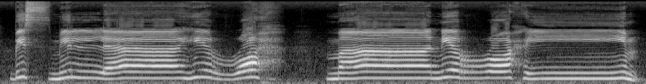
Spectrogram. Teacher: لفظ اللہ کے لام کو ہم باریک پڑھ رہے ہیں، ریزن سیم ہے کہ اس سے پہلے زیر ہے۔ بسم اللہ الرحمن الرحیم، اب یہاں پر بھی ہمیں وقف کرنا ہے، تو یہاں پر بھی ہم یہ سمجھے کہ یہ زیر نہیں ہے، یہاں پر جو لاسٹ لیٹر پر ہے اس پر ہم یہ ازیوم کریں گے یہاں پر جزم ہے، کیونکہ وقف کا قاعدہ یہی ہے۔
